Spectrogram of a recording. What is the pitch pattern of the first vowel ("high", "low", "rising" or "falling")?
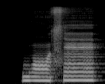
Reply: low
